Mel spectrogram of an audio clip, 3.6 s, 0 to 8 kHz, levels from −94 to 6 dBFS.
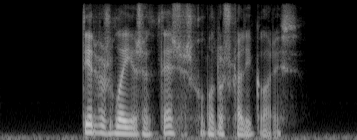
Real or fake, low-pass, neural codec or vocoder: fake; 7.2 kHz; autoencoder, 22.05 kHz, a latent of 192 numbers a frame, VITS, trained on many speakers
